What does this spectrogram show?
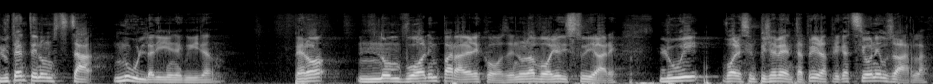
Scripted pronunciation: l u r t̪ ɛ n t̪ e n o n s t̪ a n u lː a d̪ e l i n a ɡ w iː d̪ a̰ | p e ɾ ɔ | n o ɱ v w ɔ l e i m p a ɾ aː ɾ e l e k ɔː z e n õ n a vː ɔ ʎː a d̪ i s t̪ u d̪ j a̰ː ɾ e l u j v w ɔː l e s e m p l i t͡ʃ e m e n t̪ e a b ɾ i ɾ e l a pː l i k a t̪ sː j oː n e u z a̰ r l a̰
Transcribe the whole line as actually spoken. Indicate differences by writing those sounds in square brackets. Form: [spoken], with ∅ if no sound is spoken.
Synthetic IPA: l u [∅] t̪ ɛ n t̪ e n o n s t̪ a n u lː a d̪ [i] l i n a ɡ w iː d̪ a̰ | p e ɾ ɔ | n o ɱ v w [ɔː] l e i m p a ɾ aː ɾ e l e k ɔː z e n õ n a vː ɔ ʎː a d̪ i s t̪ u d̪ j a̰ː ɾ e l u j v w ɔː l e s e m p l i t͡ʃ e m e n t̪ e a [p] ɾ i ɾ e l a pː l i k a t̪ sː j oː n e u z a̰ r l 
